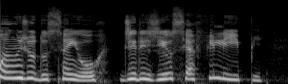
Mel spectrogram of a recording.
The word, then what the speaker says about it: Filipe: nome dele né que eu até falei Felipe mas é Felipe fica difícil né porque nós a brasileir algumas coisas né e a gente troca Às vezes o e pelo I né na nossa pronúncia às vezes na forma de falar mas na nossas nas nossas bíblias é Filipe I Então vamos pegar aí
